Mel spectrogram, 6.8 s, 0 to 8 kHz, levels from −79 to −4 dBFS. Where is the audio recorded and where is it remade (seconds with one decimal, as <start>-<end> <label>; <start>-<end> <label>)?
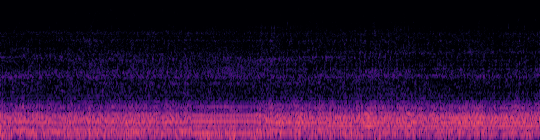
0.0-2.4 remade; 2.4-3.2 recorded; 3.2-6.8 remade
